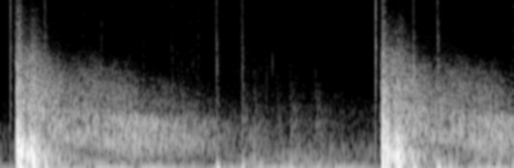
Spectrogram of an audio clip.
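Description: Footsteps crunch on gravel and rubble.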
